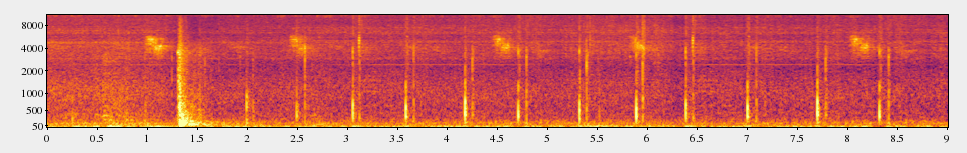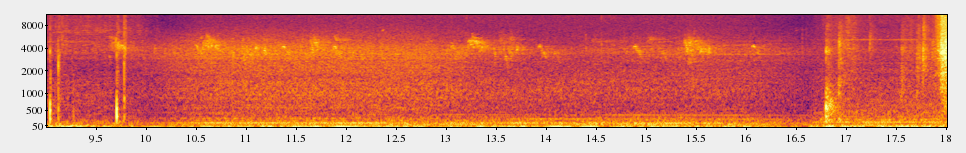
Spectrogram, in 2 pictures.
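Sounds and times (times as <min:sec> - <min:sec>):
steady low hum: 0:00.0 - 0:10.3
footstep: 0:00.2 - 0:10.0, 0:16.7 - 0:18.0
small birds chirping: 0:00.9 - 0:12.4, 0:13.0 - 0:16.4.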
